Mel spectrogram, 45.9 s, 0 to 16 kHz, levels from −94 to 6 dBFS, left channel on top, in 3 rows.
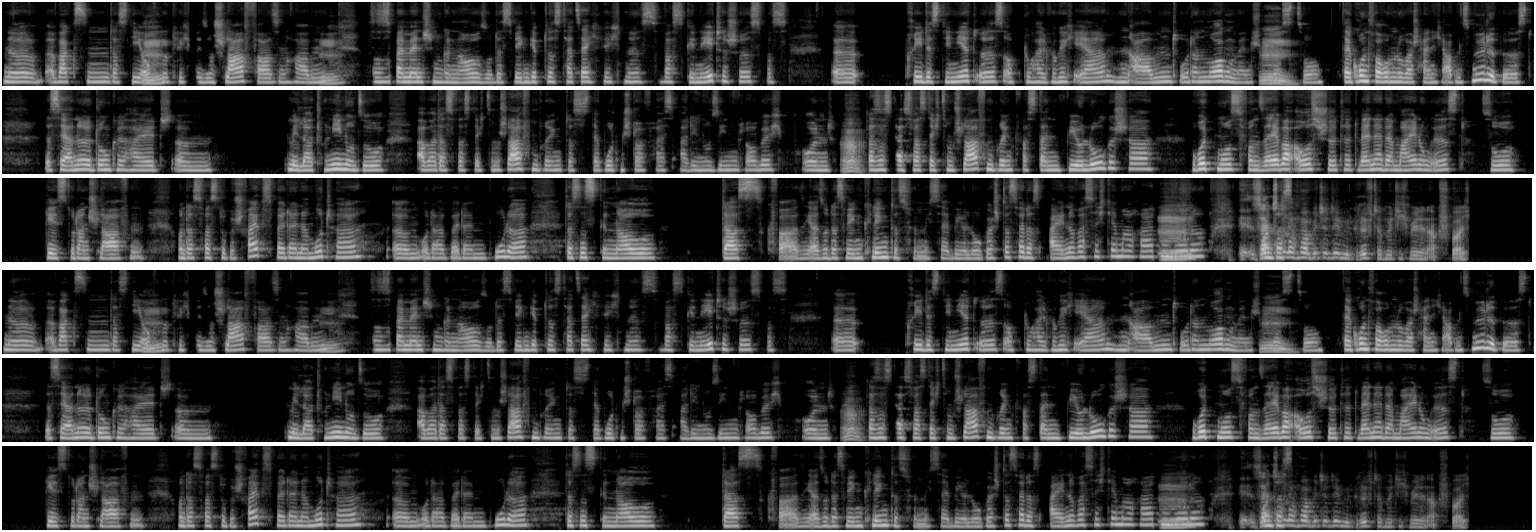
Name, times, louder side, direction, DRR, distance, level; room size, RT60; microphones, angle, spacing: voice 1, 0.0-1.7 1.9-3.3 3.7-7.6 8.3-8.6 9.0-15.2 15.7-17.4 18.2-23.6 24.0-26.8 27.2-29.8 30.2-30.5 31.1-32.1 32.4-34.3 34.5-36.0 36.3-37.2 37.8-38.1 38.4-42.7 43.2-43.5, left 3 dB, 30° left, 0.9 m, -26 dB
voice 2, 1.4-1.7 3.2-3.4 12.6-12.9 23.7-23.9 42.2-42.6 43.0-45.3, left 4 dB, 55° left, 0.6 m, -31 dB
open air
head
